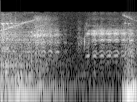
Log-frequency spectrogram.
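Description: Sheep bleating in Minecraft, a short quavering bleat heard fairly faintly, followed by a brief low thump, with no voices.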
